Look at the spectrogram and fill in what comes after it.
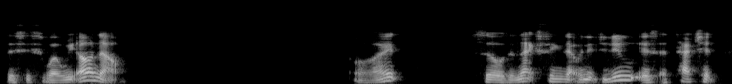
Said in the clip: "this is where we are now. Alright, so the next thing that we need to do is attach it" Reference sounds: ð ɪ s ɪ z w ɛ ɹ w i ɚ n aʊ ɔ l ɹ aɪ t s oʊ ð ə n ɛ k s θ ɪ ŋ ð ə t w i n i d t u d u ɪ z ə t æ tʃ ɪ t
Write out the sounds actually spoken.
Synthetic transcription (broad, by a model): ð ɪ s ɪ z w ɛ w i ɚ n aʊ ɔ l ɹ aɪ t s oʊ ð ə n ɛ k s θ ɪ ŋ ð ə t w i n i d t u d u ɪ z ə t æ tʃ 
